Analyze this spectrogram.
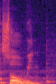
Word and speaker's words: Samhain: como samhain pronunciado bueno se escribe samhein se lo pondrá aquí en pantalla pero se pronuncia show in y esto significa el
